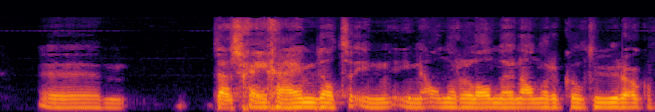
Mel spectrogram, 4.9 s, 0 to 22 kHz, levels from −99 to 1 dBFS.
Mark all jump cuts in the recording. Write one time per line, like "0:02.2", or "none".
0:01.4

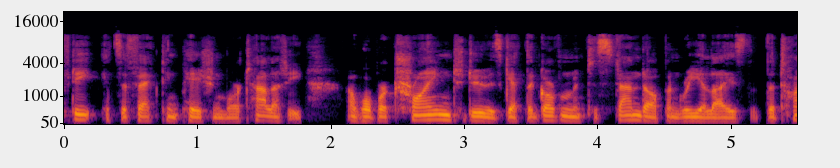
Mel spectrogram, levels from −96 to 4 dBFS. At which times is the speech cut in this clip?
none

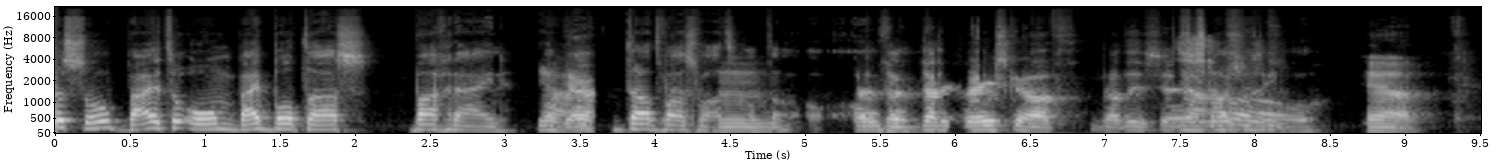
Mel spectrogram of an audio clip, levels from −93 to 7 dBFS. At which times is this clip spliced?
0:03.6

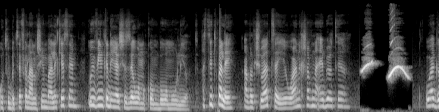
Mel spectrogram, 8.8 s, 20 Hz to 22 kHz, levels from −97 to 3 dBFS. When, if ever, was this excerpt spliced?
0:01.7
0:04.0

